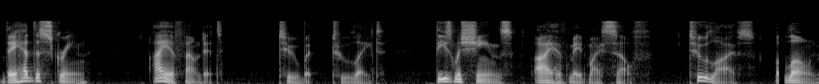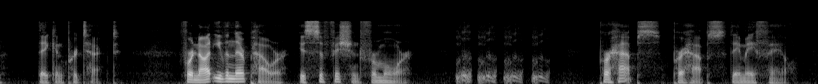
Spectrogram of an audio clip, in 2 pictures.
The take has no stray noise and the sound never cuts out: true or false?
false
